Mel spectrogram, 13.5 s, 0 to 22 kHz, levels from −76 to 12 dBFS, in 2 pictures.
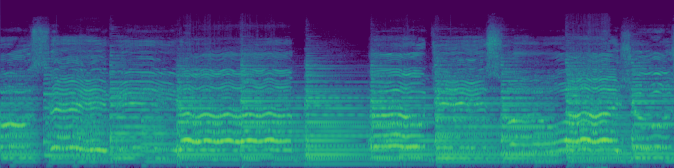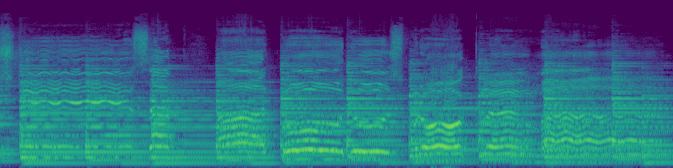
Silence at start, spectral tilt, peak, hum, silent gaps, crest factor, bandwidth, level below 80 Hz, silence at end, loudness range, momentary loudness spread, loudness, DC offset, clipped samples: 0 s; -4 dB/octave; 0 dBFS; none; none; 12 dB; 14.5 kHz; -52 dBFS; 0 s; 1 LU; 5 LU; -12 LUFS; under 0.1%; under 0.1%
